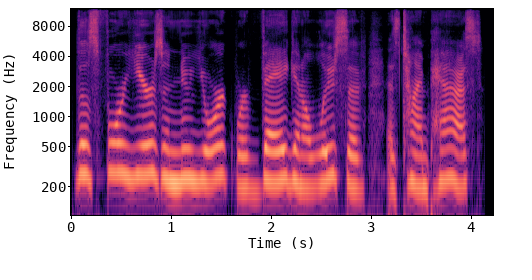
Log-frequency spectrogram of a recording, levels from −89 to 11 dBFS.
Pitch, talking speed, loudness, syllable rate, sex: 230 Hz, 185 wpm, -16 LUFS, 5.3 syllables/s, female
